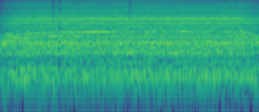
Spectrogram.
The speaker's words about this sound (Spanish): Bueno, cocina tus frijoles negros sin sal, en agua hirviendo únicamente, y cuando ya están fríos y secos, los llevas a tu procesador o en tu caso a la licuadora, lo que tengas, ¿ok?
